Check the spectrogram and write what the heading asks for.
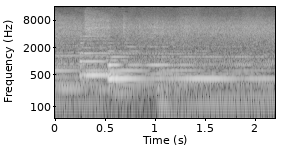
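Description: Live small-group jazz: held piano chords over a bass note, with a new chord coming in about half a second in.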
